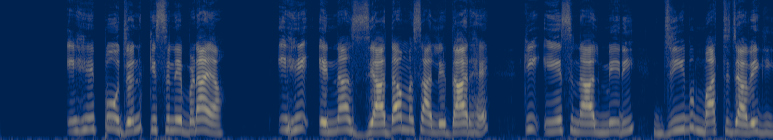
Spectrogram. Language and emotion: Punjabi, angry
